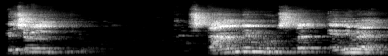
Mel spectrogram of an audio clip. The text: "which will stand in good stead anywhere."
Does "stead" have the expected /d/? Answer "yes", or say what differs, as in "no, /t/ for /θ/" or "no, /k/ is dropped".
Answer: no, /d/ is dropped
